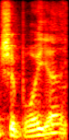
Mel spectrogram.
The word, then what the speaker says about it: Shibuya: No, we're gonna get Shibuya. I think I said that right. Shibuya? Yeah, that's how you say it.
